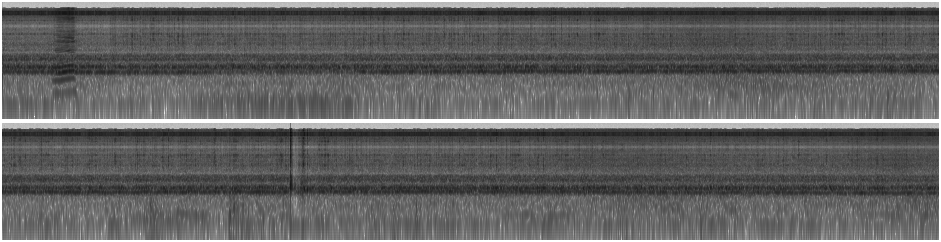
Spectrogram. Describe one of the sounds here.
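Wind rushes steadily past while riding a bicycle outdoors.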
